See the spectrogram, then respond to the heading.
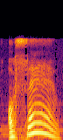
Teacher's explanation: наголос на другому складі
